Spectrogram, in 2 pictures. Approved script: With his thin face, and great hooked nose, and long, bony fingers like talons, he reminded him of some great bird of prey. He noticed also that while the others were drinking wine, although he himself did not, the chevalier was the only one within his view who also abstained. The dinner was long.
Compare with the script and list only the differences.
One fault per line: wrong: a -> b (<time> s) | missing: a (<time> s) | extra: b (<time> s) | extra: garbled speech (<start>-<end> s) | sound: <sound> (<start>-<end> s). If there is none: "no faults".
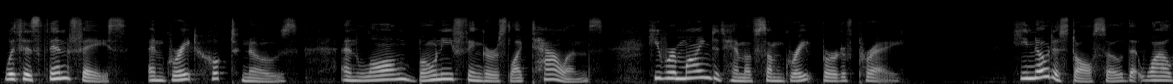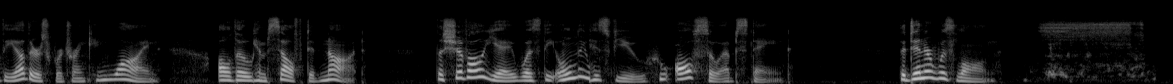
missing: he (14.2 s)
missing: one within (17.6 s)
sound: sniff (22.0-23.3 s)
